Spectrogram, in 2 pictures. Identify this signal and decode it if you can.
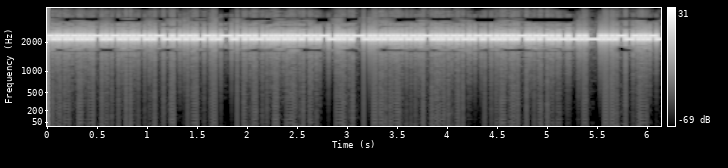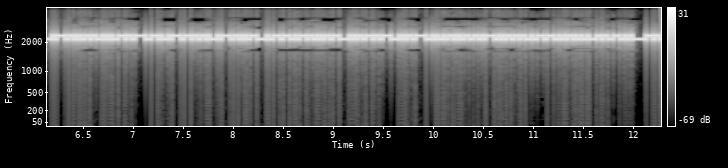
RTTY, about 45.45 baud. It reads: DREADNOUGHT USS OSTFRIESLAND (FORMERLY THE GERMAN SMS OSTFRIESLAND),
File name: fsk170 / battleships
